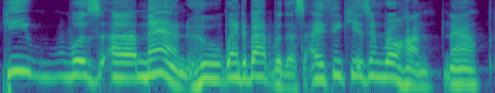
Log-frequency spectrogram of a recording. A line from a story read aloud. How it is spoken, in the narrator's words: stammered Pippin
